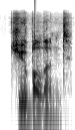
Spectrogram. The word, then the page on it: jubilant: American English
